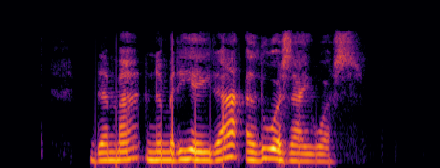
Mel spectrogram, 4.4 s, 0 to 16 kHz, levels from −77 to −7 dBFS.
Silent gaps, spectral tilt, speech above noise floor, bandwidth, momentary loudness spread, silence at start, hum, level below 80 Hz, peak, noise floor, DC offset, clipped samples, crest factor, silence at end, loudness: none; -6 dB/octave; 54 dB; 8.2 kHz; 12 LU; 0.9 s; none; -56 dBFS; -6 dBFS; -74 dBFS; under 0.1%; under 0.1%; 16 dB; 0.8 s; -21 LUFS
